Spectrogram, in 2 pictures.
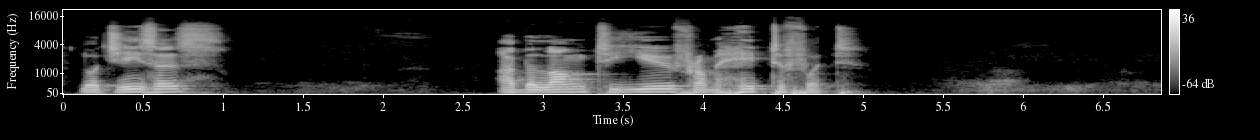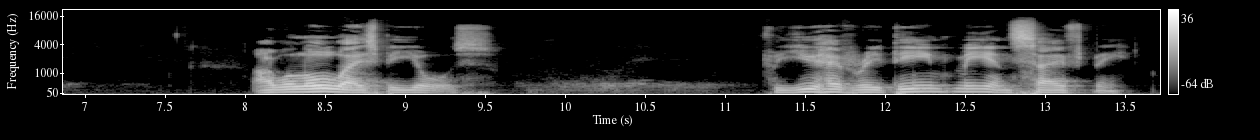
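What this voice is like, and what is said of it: Slow, deliberate speech. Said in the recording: “I'm going to say it slowly”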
